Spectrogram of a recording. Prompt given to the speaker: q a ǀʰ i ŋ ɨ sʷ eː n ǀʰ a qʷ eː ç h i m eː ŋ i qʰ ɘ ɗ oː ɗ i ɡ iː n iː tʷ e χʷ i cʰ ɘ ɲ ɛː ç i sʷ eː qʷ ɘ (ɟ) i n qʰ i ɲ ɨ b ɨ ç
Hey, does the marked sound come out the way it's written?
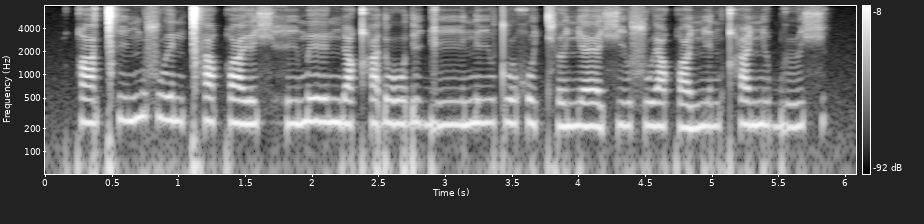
no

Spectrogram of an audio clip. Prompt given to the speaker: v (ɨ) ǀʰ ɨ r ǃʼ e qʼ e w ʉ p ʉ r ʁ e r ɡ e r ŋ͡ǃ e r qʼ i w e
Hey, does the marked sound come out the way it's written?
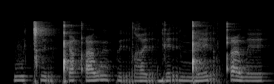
yes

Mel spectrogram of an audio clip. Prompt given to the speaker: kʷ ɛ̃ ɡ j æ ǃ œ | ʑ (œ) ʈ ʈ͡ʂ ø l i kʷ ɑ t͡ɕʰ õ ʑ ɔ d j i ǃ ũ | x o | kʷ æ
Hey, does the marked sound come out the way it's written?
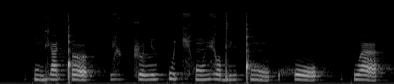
no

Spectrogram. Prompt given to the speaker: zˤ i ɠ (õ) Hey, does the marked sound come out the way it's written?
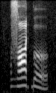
no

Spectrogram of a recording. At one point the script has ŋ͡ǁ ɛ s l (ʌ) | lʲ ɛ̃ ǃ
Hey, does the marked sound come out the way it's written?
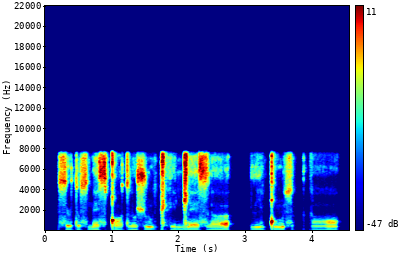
yes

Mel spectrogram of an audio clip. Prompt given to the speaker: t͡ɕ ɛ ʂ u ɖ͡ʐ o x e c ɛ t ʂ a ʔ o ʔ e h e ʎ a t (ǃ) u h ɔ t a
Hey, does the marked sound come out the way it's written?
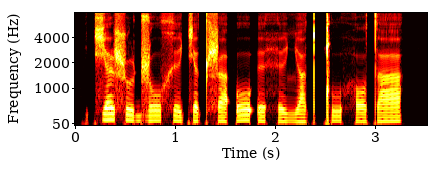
yes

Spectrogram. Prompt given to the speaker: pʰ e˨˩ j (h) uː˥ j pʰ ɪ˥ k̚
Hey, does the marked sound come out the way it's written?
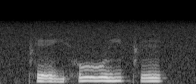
yes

